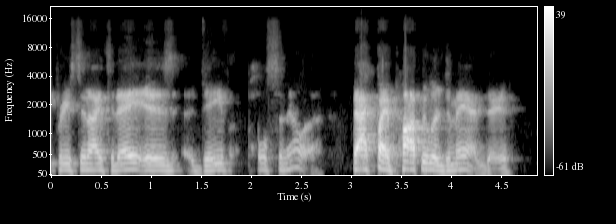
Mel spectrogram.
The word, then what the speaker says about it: Pulcinella: say that might be the first time you've ever pronounced my last name correctly oh really and i'm italian what do i normally say always say pusanella oh that's my that's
